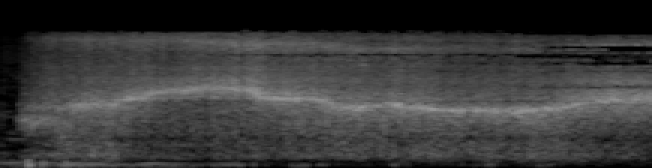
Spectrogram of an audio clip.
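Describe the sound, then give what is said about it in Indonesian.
A voice imitates a howling storm wind: one long, breathy, whistling moan that rises and falls in pitch, held steadily and fairly loud for several seconds with no talking. “pengalamannya waktu itu angin bener-bener kayak angin ribut gitu loh suaranya itu kayak gini”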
